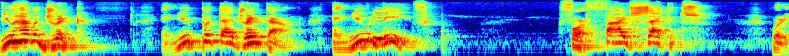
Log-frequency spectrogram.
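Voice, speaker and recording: Very slowly and with an American accent, a man speaks in a high pitch with very wide pitch swings, with audible room echo. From US Northeast, Brooklyn, New York. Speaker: travel vlogger. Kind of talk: casual vlog commentary. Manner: animated.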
